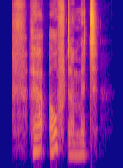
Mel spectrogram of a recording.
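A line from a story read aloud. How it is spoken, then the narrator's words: Hissing. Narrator (German): zischte Jan Henrik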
